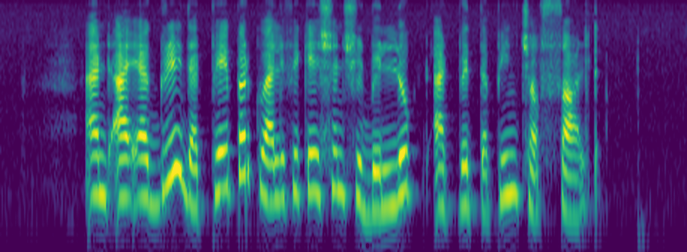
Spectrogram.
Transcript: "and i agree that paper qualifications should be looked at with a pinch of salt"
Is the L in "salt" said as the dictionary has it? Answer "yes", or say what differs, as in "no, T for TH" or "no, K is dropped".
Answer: yes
